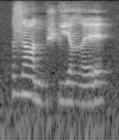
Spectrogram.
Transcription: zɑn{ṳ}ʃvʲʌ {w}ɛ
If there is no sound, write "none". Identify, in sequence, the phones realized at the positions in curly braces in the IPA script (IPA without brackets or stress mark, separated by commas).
ṳ, ʁ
